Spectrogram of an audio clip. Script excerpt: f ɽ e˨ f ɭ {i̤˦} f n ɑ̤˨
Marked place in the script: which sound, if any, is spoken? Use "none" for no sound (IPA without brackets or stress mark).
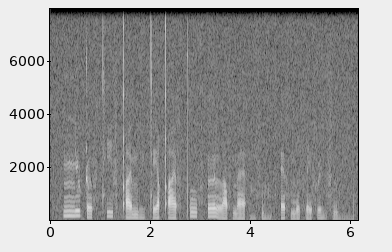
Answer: i̤˦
